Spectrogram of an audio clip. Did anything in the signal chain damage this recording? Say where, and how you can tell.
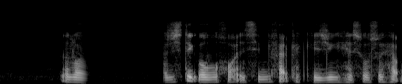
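Yes. At 0.79 s a call audio freeze sets in, most likely a network delay that emptied the jitter buffer. The last sound is stretched into a fading buzz for 0.84 s, then speech resumes at 1.65 s with nothing lost. A spectrogram shows smeared, decaying horizontal bands.

From 2.82 s to the end, a train of clicks ticks at a regular 4.4 per second, peaking about as loud as the speech. This likely comes from interference in the analogue wiring or a faulty connection or power supply. The waveform shows evenly spaced spikes, and the spectrogram shows thin broadband vertical lines.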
